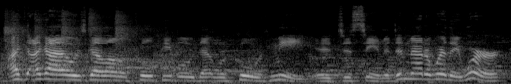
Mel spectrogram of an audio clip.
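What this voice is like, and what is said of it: Rural Southern US accent. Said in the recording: “my accent, I'm a hick ... I grew up in Florida”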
